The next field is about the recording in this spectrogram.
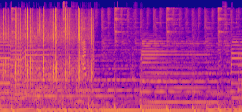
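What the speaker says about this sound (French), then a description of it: "Et c'est la fin de ce match, on peut les applaudir." An audience at a French robotics cup match applauds in a loud, continuous wash of clapping, laid over music with a steady pulsing beat.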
